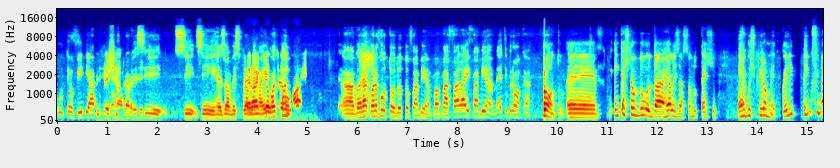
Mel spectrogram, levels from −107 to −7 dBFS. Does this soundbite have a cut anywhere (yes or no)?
yes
